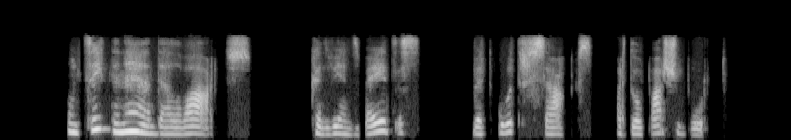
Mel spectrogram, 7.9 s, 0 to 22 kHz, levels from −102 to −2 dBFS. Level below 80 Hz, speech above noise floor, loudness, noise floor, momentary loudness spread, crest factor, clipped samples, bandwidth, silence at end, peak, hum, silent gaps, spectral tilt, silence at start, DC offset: -78 dBFS; over 66 dB; -24 LUFS; under -90 dBFS; 14 LU; 18 dB; under 0.1%; 8 kHz; 0.85 s; -6 dBFS; none; 2.19-2.26 s, 2.53-3.12 s, 3.61-3.65 s, 4.21-4.73 s, 5.67-5.71 s, 5.94-6.17 s, 6.45-6.49 s; -2.5 dB/octave; 0.7 s; under 0.1%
